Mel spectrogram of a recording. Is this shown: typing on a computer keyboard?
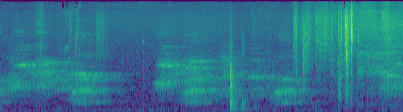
no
